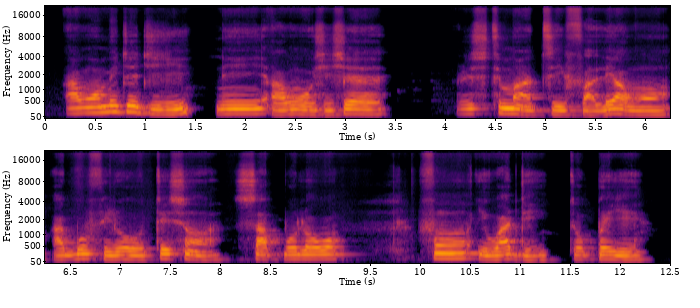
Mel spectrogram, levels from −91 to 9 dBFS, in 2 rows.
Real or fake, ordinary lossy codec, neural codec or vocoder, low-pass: fake; none; autoencoder, 48 kHz, 128 numbers a frame, DAC-VAE, trained on Japanese speech; none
